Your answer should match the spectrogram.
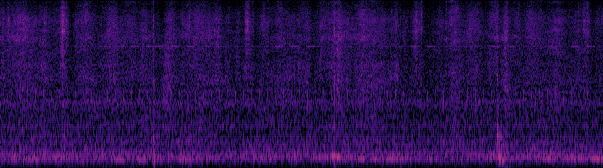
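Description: Near silence over room tone, with faint soft ticks and rustles of yarn being worked with a Tunisian crochet hook on the return pass, the loops worked off two at a time.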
